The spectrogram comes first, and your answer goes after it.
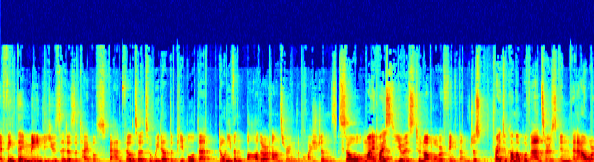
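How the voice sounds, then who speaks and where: Over light background noise and audible room echo, a man talks with hardly any pauses. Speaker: university student vlogger. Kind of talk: casual vlog chat. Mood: relaxed, wry humor. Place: home room.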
